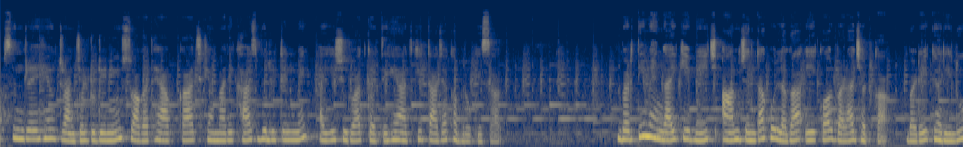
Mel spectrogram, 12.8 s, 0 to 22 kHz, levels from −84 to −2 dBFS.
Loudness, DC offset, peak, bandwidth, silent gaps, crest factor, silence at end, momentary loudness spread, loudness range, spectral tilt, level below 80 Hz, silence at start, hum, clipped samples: -29 LUFS; under 0.1%; -14 dBFS; 15.5 kHz; none; 16 dB; 0 s; 15 LU; 6 LU; -5 dB/octave; -68 dBFS; 0 s; none; under 0.1%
